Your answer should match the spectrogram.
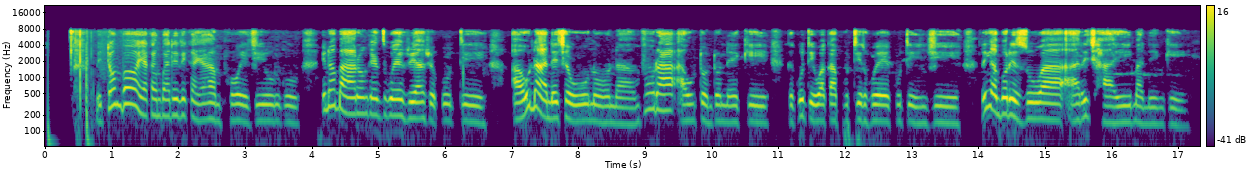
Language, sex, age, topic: Ndau, male, 25-35, health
